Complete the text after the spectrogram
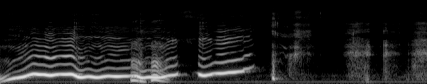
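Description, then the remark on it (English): A voice imitates a theremin with a loud, wavering, gliding tone that swoops up and down for a couple of seconds, then breaks off into breathy laughter and quieter murmuring. “I'm the kind of guy that would pay money for a theremin. Like I just want to wave my hands around and make it funny noises.”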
